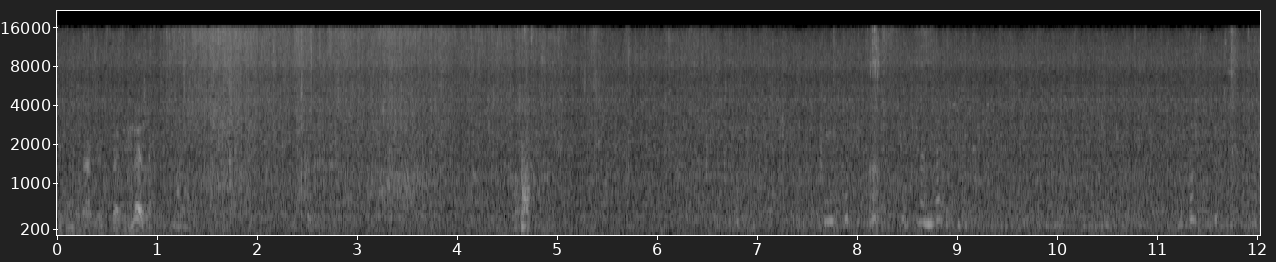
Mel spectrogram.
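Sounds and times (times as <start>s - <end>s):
running water rushing: 0.2s - 12.0s.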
